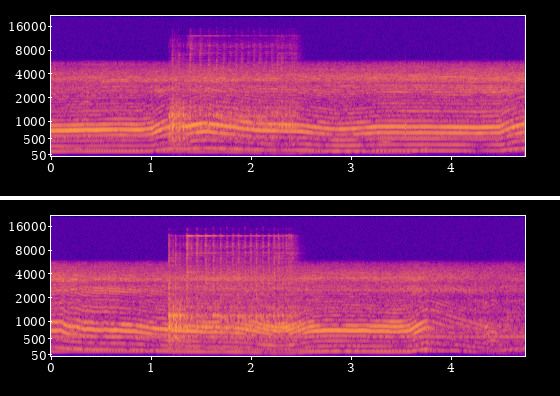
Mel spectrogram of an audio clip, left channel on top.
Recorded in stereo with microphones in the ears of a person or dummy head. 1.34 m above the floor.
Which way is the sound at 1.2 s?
65° right (ahead or behind).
